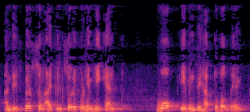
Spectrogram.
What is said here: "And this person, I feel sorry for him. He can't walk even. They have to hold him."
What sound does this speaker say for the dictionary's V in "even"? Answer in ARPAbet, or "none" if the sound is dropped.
V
